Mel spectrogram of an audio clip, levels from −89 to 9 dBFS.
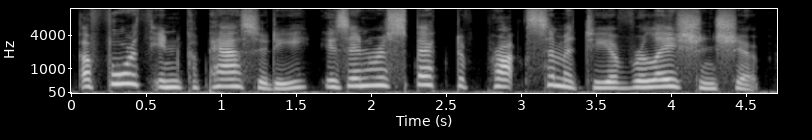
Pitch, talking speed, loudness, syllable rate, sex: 265 Hz, 125 wpm, -16 LUFS, 4.7 syllables/s, female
